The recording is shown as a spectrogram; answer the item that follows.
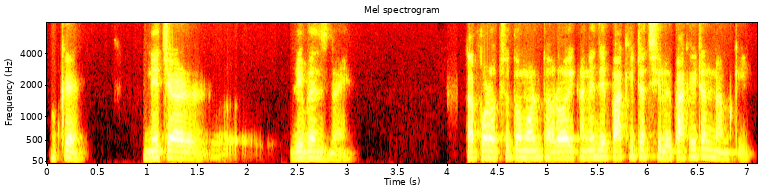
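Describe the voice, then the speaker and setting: A man's voice: medium pitch, fairly even intonation, moderate pace, dark tone. A young man teaching an admission test revision class, explaining terms and quizzing students as he goes.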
